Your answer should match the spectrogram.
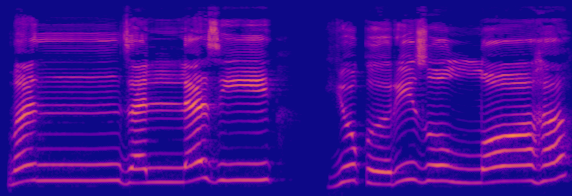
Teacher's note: जाल जो है इक्फा का वर्ड है, तो हम यहाँ इक्फा करेंगे, नून साकिन की आवाज़ को नाक में छुपाएंगे।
